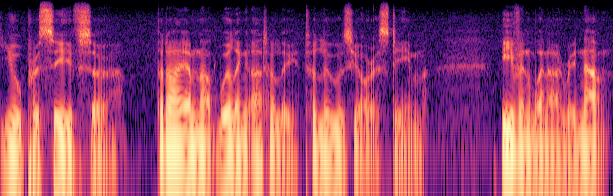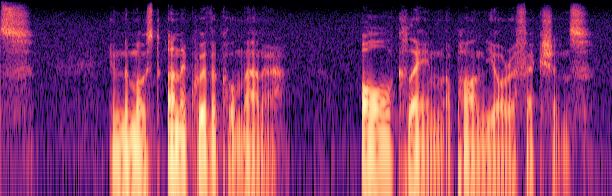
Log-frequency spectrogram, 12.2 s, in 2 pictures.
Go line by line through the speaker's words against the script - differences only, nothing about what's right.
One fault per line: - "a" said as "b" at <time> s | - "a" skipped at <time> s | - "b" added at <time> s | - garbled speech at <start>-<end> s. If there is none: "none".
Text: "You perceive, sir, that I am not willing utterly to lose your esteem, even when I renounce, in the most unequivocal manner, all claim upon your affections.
none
